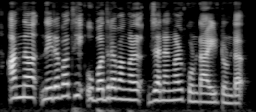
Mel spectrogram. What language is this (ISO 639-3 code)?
mal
